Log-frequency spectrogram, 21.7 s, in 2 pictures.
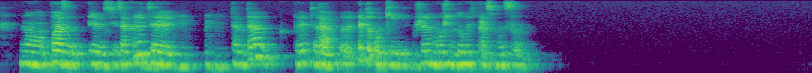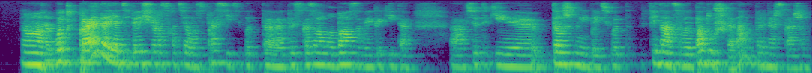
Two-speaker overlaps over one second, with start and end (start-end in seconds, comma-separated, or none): none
